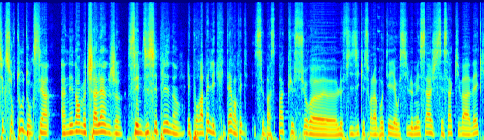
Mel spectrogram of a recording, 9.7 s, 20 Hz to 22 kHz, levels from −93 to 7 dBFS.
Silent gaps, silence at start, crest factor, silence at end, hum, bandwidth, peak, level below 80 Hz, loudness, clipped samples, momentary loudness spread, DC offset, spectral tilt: none; 0 s; 16 dB; 0 s; none; over 20 kHz; -4 dBFS; -34 dBFS; -21 LUFS; under 0.1%; 9 LU; under 0.1%; -4.5 dB/octave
